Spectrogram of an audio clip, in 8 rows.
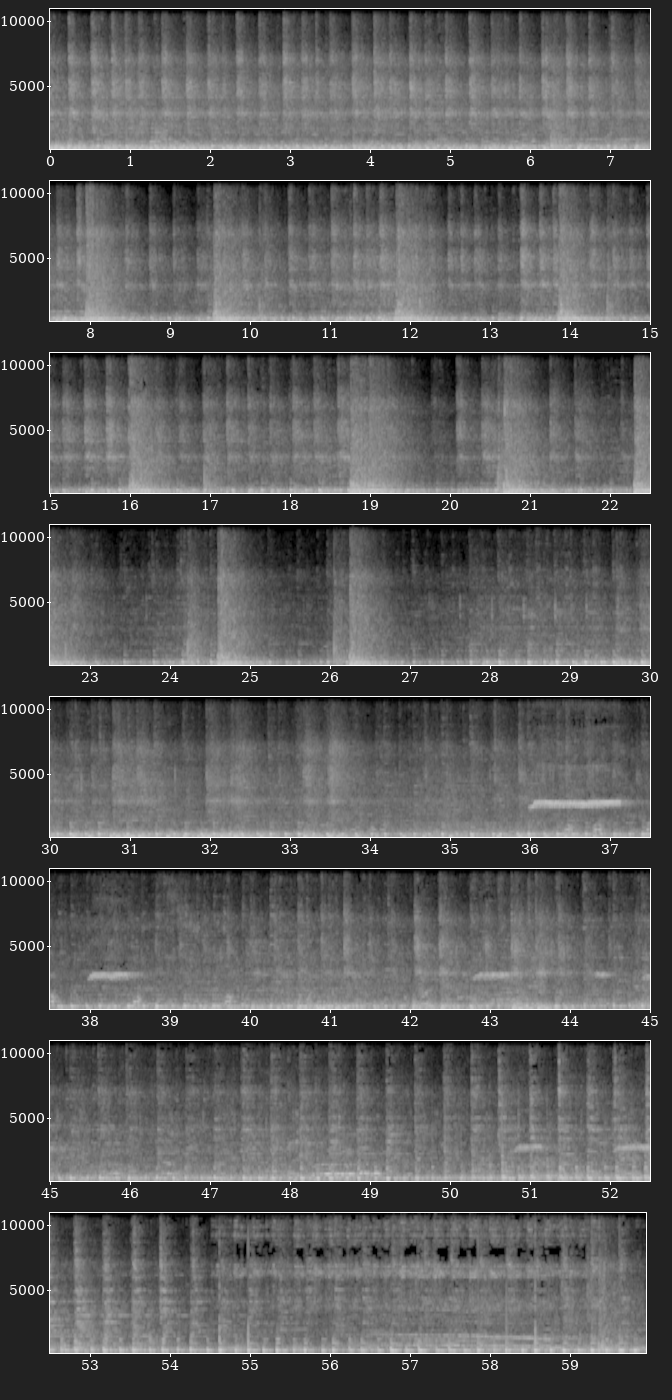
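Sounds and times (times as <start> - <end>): high whistle-like tones: 35.9 - 37.3, 38.0 - 38.8, 42.8 - 43.4, 44.2 - 44.7, 50.6 - 51.4, 52.1 - 52.7.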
